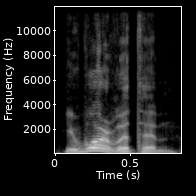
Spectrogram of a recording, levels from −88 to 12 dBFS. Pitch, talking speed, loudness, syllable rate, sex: 145 Hz, 285 wpm, -17 LUFS, 6.9 syllables/s, male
